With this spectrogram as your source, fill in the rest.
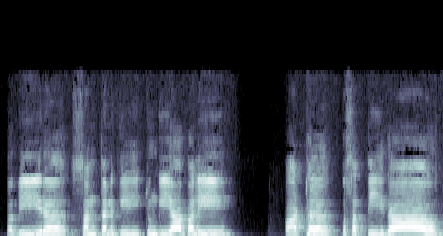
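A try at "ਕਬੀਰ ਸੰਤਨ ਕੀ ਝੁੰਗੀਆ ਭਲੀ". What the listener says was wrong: कबीर संतन की झुंगिया भली, झुंगिया बोलना, कितने झुगिया नहीं कह देना, पाठ ये थोड़ा जा कस के बोलना है। कई पाठी सिंह जिन्हें दी संथ्या नहीं कीती होंगी वो कुश्ती कह जाते हैं, इस करके ध्यान ना कुश्ती नहीं कहना है, तो गलत है।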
